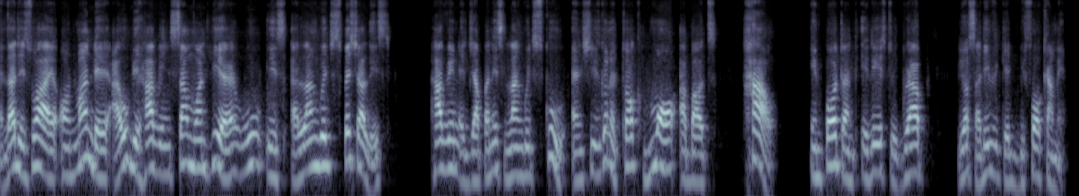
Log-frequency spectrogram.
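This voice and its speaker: Ghanaian guy doing a live q&a, reads comments out then answers, says stuff twice, voice a bit on the high side. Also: moderate pace, mellow. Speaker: channel host answering viewer questions. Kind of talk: live stream Q&A chat.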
